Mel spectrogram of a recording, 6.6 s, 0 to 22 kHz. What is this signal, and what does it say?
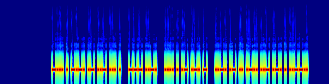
Morse code, heard as a keyed tone, about 50 wpm, 700 Hz. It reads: BECAUSE OF HEART FAILURE?
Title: Sentences from Top 1200 Words 50wpm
